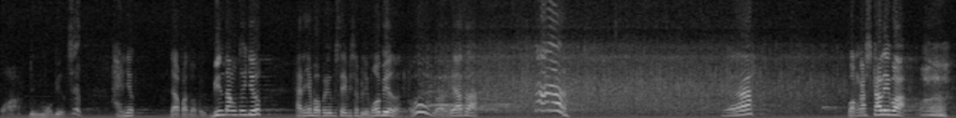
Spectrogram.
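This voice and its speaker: High-voiced man telling his story in a hall. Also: normal speed, pauses often. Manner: animated storytelling with exclamations and direct address. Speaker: network marketing member giving a testimony. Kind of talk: motivational testimony to a seminar audience. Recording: reverberant hall with faint background noise.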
